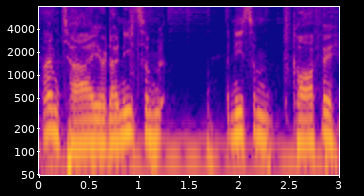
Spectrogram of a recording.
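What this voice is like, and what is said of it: Rough attempt at Scottish accent. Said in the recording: “Do your best Scottish accent. ... It needs a wee bit of work, but you'll get it there.”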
